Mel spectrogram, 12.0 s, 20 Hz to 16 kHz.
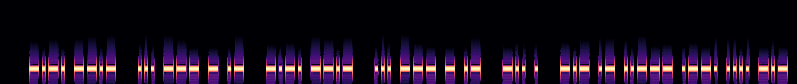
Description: Morse code, heard as a keyed tone, about 25 wpm, 700 Hz. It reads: CQ SOTA CQ SOTA DE KA2PHK
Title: SOTA QSO Practice 25wpm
